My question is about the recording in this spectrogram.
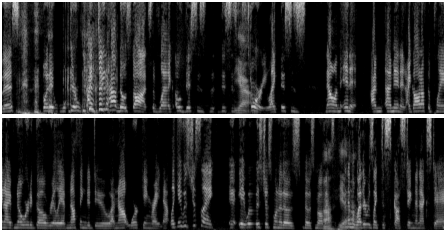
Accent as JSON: {"language": "English", "town": "Dallas", "region": "Texas", "country": "United States", "tie": "born or raised there", "moved": "yes", "said": "I grew up in Dallas, Texas"}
